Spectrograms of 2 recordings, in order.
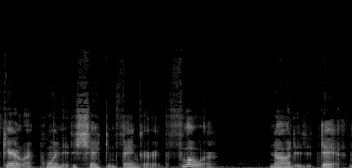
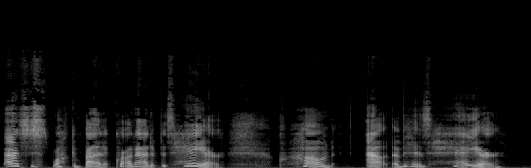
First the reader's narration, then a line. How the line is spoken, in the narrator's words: Miss Caroline said desperately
